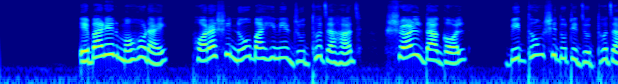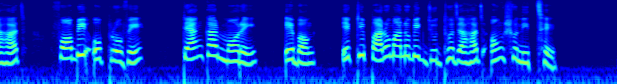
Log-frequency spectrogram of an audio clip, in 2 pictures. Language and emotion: Bengali, neutral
